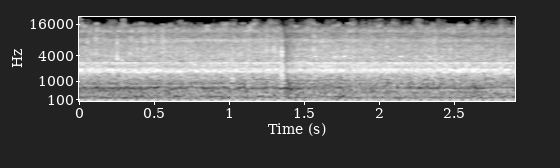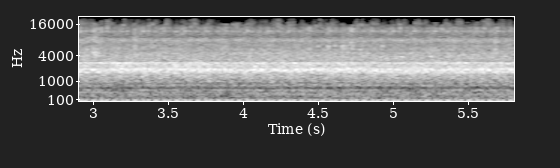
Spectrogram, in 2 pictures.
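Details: 2000 Ford Ranger pickup, cold day, before tensioner pulley replacement: even idle with a thin, steady high squeal over the engine note from the belt drive; tensioner pulley suspected, not confirmed.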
